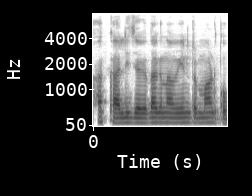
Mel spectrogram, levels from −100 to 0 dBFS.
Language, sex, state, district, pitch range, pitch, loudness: Kannada, male, Karnataka, Belgaum, 125-130 Hz, 125 Hz, -29 LUFS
